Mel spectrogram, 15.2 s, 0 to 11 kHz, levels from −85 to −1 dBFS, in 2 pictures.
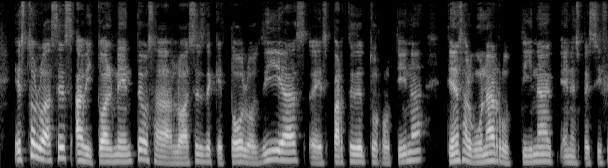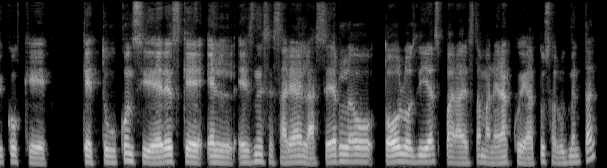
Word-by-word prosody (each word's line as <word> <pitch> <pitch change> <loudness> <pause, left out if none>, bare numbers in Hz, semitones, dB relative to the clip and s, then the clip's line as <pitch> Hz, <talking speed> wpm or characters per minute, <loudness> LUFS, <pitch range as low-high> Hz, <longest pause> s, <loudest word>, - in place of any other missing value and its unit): ¿Esto 175 +9 +3
lo 200 - +6
haces 205 +6 +2
habitualmente? 135 +1 +2
O 175 - +3
sea, 120 -8 -1
¿lo 110 0 +1
haces 135 +6 -3
de 135 - -3
que 105 - -5
todos 130 +1 +1
los 110 -2 -3
días? 165 +1 +2
¿Es 105 -1 -4
parte 130 +3 -1
de 135 -2 +3
tu 130 -1 -6
rutina? 135 +11 -4 0.3
¿Tienes 155 +5 +3
alguna 135 +1 +2
rutina 135 +3 -3
en 120 +1 -6
específico, 115 +4 -5
que 105 -3 -2 0.4
que - - +2
tú 120 -2 -4
consideres 135 -3 +2
que 120 -3 +3
el 120 -2 0
es 115 +1 -1
necesaria, 120 -3 0
el 120 - -1
hacerlo 135 +6 +1
todos 135 +3 +5
los 135 -3 +1
días, 135 +1 0
para, 110 -2 -1
de 105 - -1
esta 110 +5 -7
manera, 115 0 -1
cuidar 100 -4 -2
tu 140 - -4
salud 110 -3 -7
mental? 130 - -3
130 Hz, 175 wpm, -24 LUFS, 115-140 Hz, 0.4 s, lo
